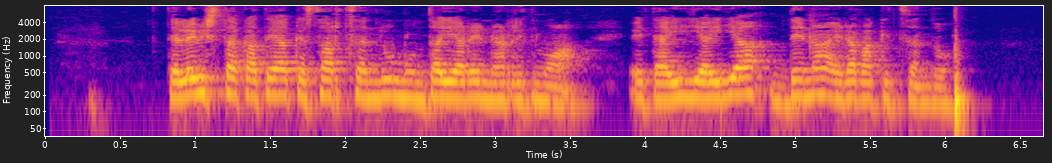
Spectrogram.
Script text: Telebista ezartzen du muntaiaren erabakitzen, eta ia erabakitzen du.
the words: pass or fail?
fail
